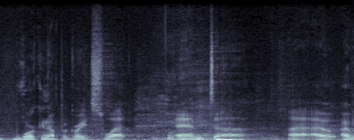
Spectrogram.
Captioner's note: laugh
